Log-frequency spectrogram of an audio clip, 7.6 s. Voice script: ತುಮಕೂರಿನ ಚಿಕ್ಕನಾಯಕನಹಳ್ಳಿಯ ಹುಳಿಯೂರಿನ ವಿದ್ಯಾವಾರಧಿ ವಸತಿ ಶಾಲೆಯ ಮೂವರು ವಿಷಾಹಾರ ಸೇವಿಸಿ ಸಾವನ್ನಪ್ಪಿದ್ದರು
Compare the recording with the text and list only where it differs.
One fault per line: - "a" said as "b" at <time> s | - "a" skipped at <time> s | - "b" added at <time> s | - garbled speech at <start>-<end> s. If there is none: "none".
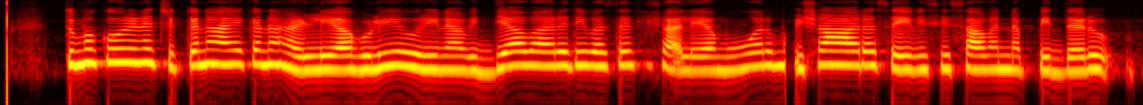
none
